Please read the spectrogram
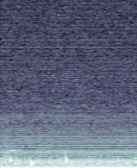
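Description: Steady low electrical mains hum in the audio chain, with faint background noise and nothing else.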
